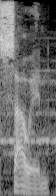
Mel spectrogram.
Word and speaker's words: Samhain: That's right, long before trick-or-treating and pumpkin spice lattes, the ancient Celts were celebrating Samhain, pronounced Samhain, right here on the Emerald Isle.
